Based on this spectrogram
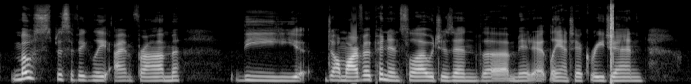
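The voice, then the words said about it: Mid-Atlantic American accent. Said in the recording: “the way I talk and my speaking affect has a lot of influence from a lot of different places, like the Eastern Shore of Maryland, Baltimore, Philadelphia”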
